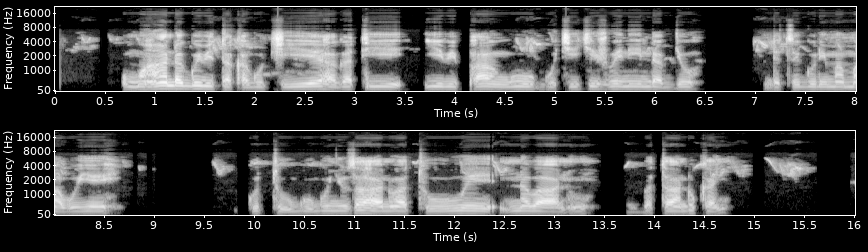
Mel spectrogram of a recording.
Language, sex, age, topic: Kinyarwanda, male, 18-24, government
